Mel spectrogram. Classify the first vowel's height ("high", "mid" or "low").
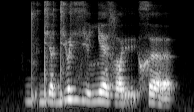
high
